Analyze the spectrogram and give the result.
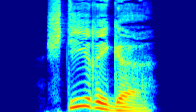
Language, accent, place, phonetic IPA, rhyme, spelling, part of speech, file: German, Germany, Berlin, [ˈʃtiːʁɪɡə], -iːʁɪɡə, stierige, adjective, De-stierige.ogg
- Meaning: inflection of stierig: 1. strong/mixed nominative/accusative feminine singular 2. strong nominative/accusative plural 3. weak nominative all-gender singular 4. weak accusative feminine/neuter singular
